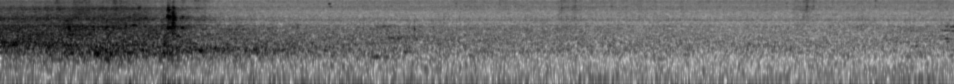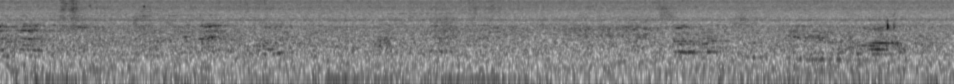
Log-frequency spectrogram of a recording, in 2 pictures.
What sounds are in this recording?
background noise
